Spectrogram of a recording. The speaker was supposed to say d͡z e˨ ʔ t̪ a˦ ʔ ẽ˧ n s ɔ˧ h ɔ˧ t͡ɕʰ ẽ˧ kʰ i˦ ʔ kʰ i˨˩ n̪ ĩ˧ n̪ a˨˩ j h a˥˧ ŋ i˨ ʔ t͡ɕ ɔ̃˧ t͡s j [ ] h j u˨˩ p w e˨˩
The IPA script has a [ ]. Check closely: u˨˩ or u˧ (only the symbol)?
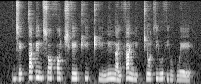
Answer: u˧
